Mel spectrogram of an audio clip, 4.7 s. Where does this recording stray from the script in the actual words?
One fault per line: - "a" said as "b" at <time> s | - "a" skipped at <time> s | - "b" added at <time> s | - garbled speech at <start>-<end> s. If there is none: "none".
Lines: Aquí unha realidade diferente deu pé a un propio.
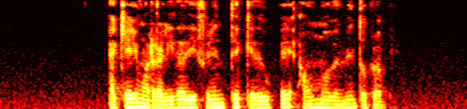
- "hai" added at 1.3 s
- "que" added at 2.5 s
- "movemento" added at 3.2 s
